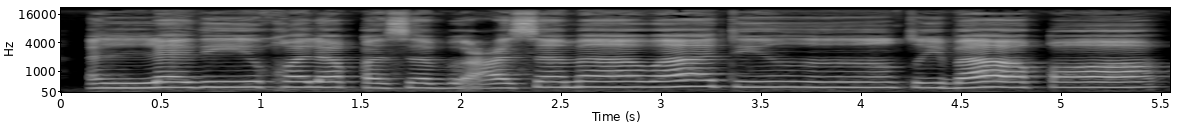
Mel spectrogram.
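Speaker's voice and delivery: slow chant with nasal ikhfa on طِبَاقًا; tajweed recitation. Shown as a demonstration. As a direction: recite slowly, hiding the tanween. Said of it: "کیسے پڑھیں گے یہاں تک آیت کو". (اخفا کے ساتھ تلاوت)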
